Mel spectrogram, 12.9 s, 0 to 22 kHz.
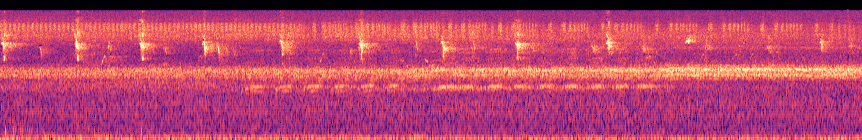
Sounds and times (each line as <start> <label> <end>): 0.0 country town ambient noise 12.9
0.0 hum mixture of bees in trees 12.9
0.0 twittering bird noises of Blue Wrens 12.9
3.0 whispery shrill of cicadas 12.9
